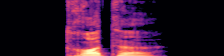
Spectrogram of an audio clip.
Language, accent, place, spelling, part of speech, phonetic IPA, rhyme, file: German, Germany, Berlin, trotte, verb, [ˈtʁɔtə], -ɔtə, De-trotte.ogg
- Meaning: inflection of trotten: 1. first-person singular present 2. first/third-person singular subjunctive I 3. singular imperative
